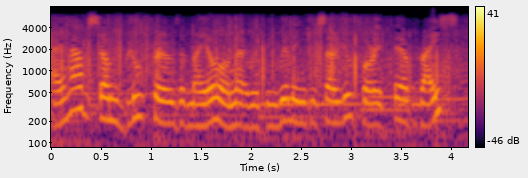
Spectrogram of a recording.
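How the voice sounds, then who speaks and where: An actress playing a suave, wary countess in a 1940s radio drama, formal and guarded, with imperious politeness. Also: female voice, on the low side, steady tone, normal speed, over music, lightly acted. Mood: cool, probing. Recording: noisy, muffled old radio recording.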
